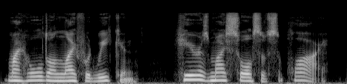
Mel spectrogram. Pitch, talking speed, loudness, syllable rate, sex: 170 Hz, 205 wpm, -18 LUFS, 5.5 syllables/s, female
